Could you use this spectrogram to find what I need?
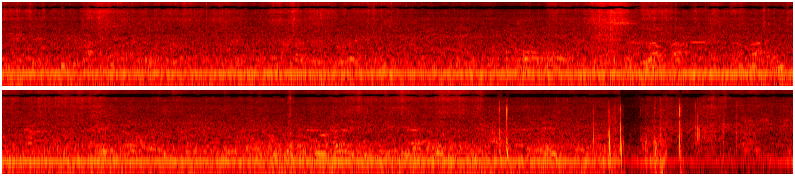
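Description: A refrigerated display hums steadily.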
